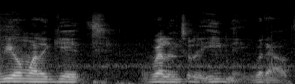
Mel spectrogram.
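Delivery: put-on, on-air radio announcer delivery. Host urges moving on to the main topic, in his radio voice. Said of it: "He put on his radio voice".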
